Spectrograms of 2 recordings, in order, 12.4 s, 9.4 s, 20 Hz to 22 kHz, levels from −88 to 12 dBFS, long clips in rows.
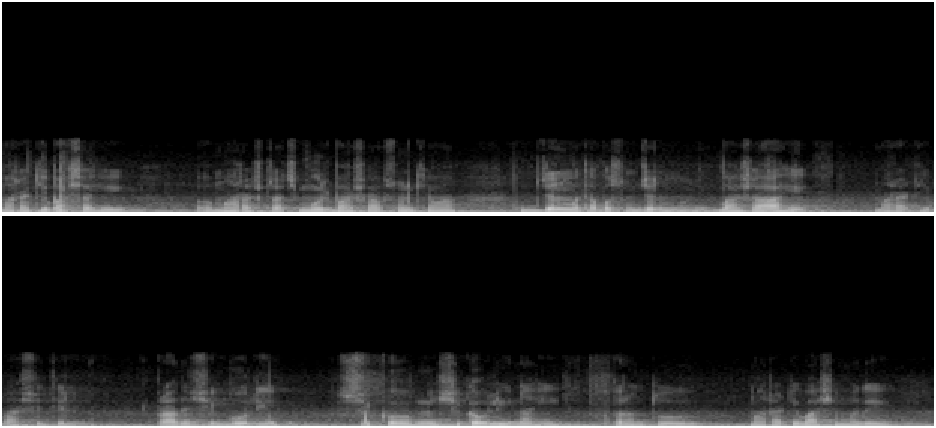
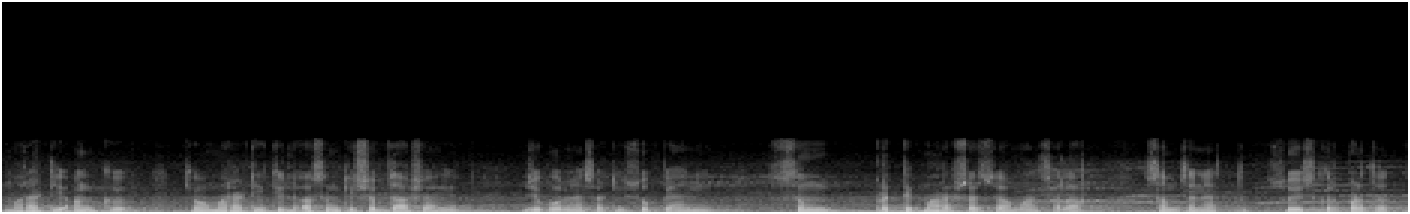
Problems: constant background noise, background conversations at intervals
